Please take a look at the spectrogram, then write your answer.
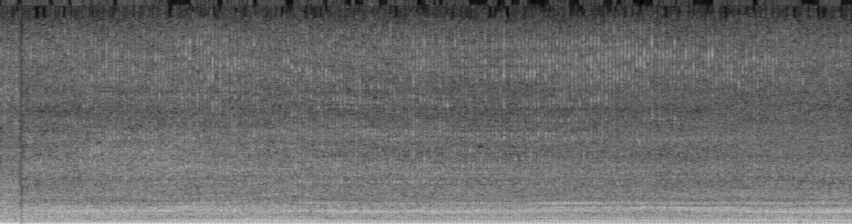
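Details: Briggs V-twin after new pushrods, head gaskets, cylinder head and a new carburetor, plus a fixed split fuel line and a replaced bowl screw: an even beat of about three pulses a second, steady with no misses or knocks; it runs properly.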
